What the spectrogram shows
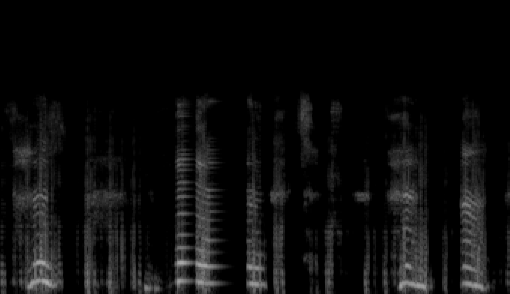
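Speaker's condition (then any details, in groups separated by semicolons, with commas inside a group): ALS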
